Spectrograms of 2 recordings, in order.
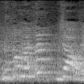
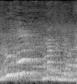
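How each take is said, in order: First: Slower, रुको मत together, pause, then जाओ; pause after मत. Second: रुको held, pause, then मत जाओ together; pause after रुको. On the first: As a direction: run रुको into मत and set जाओ apart. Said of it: "इसका अर्थ क्या निकलेगा?". ("रुको मत" एक साथ, ठहराव, फिर "जाओ") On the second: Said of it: "यहाँ से आगे मत जाओ". (रुको के बाद ठहराव, फिर "मत जाओ" एक साथ) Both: Shown as a demonstration.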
